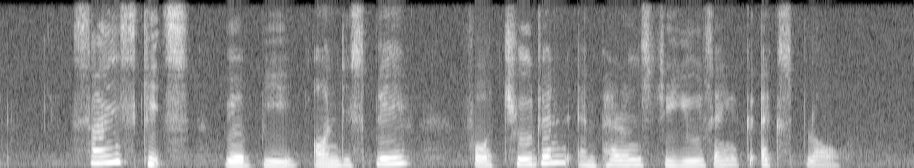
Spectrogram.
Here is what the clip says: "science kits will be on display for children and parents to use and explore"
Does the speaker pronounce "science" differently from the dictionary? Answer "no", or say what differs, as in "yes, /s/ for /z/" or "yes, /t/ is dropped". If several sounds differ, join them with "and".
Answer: no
